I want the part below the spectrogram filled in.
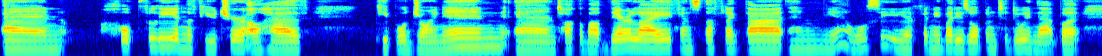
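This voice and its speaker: The voice carries an American accent and a dark, mellow tone, with monotone, flat intonation. Delivery is fairly slow, and the sound is dry and close with no echo. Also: woman, medium pitch for a woman. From New York City (Brooklyn/Queens border). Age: 30s. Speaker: vlogger, podcaster, single mom. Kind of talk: casual monologue podcast. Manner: casual, filler-heavy.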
